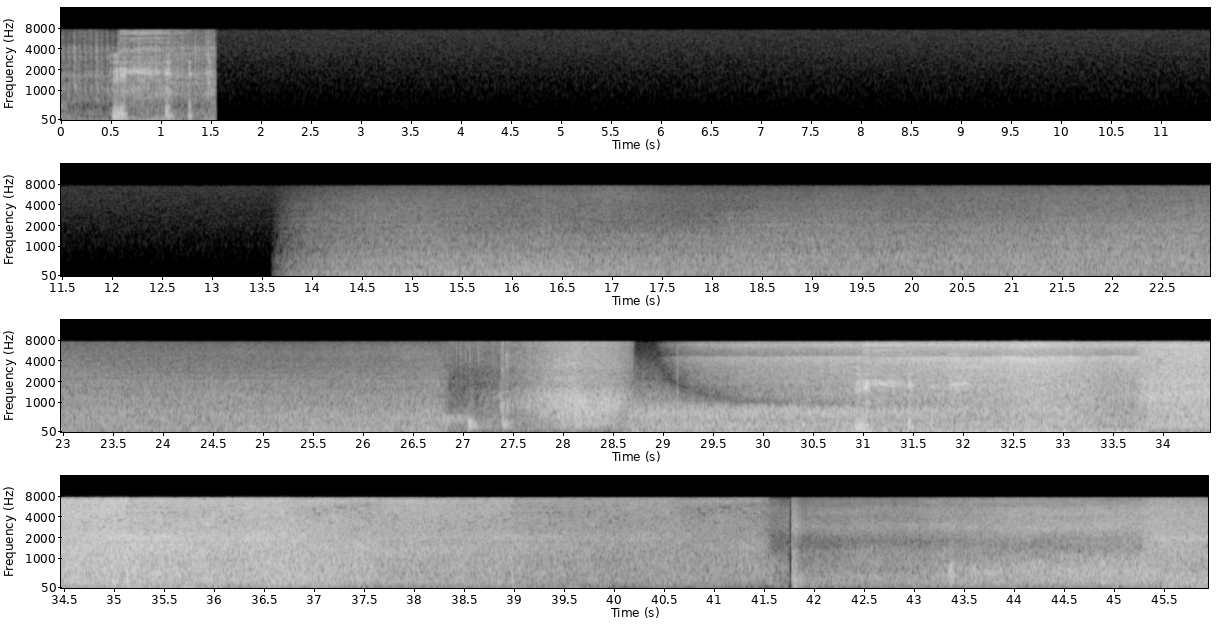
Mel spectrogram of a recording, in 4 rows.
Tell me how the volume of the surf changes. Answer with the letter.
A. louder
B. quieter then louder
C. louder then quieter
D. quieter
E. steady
C.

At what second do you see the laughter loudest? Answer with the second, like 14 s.
31 s.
